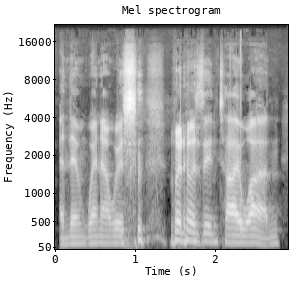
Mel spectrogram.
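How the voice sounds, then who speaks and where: A man's voice: medium pitch, measured pace, fairly bright tone. A man hosting a podcast interview, telling candid, self-deprecating stories in a casual conversational way. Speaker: podcast host.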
